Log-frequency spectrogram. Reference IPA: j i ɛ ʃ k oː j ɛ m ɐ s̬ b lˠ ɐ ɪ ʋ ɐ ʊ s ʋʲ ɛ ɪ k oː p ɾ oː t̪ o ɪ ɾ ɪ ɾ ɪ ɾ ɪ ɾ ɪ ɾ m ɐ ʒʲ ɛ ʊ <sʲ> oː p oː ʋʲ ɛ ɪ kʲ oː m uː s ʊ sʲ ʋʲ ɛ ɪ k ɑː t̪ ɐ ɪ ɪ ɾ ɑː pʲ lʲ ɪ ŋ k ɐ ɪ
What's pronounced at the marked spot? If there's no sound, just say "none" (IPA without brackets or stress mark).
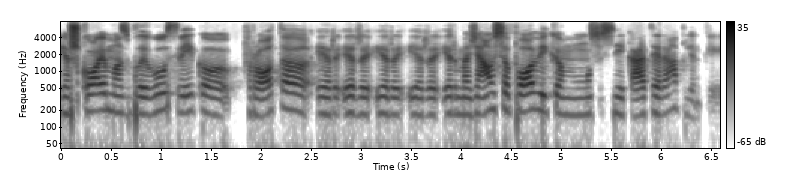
sʲ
